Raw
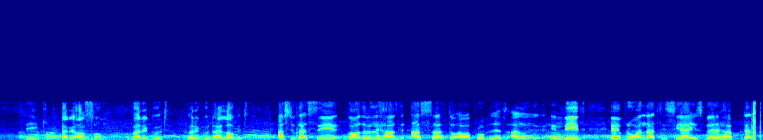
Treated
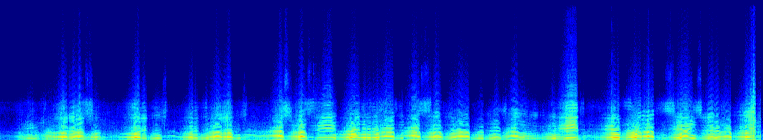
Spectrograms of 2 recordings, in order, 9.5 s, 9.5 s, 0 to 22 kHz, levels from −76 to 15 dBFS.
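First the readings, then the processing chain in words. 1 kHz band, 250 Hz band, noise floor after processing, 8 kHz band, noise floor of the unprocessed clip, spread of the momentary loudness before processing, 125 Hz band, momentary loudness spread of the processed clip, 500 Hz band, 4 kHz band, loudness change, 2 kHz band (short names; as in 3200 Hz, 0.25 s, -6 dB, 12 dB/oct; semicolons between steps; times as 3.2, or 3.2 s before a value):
+2.0 dB, 0.0 dB, -40 dBFS, n/a, -44 dBFS, 11 LU, +8.0 dB, 11 LU, -0.5 dB, +3.5 dB, +0.5 dB, +3.5 dB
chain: spectral swells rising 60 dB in 0.43 s; half-wave rectifier; gain +4 dB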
